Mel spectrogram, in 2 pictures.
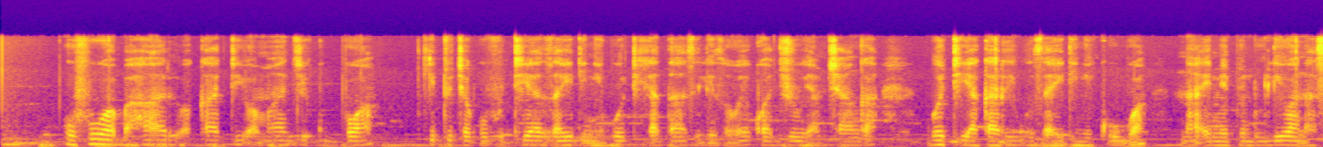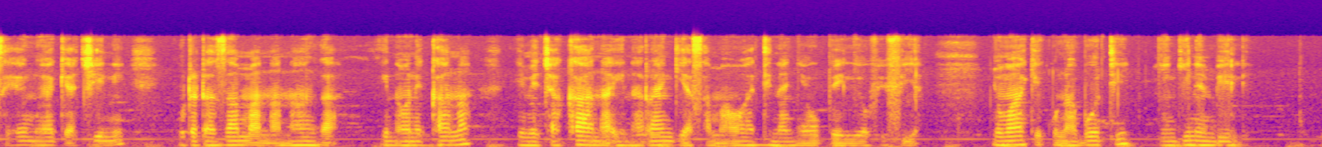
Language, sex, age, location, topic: Swahili, male, 18-24, Mombasa, government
